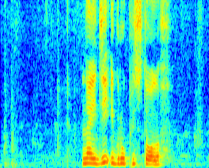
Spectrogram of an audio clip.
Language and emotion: Russian, neutral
